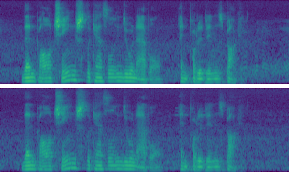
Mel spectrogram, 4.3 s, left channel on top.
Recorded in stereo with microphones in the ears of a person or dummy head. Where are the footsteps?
I don't hear footsteps.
